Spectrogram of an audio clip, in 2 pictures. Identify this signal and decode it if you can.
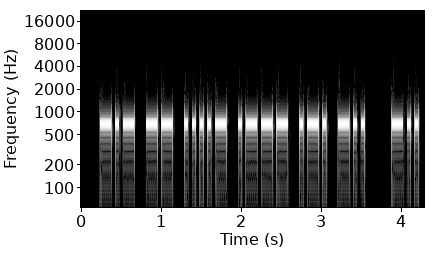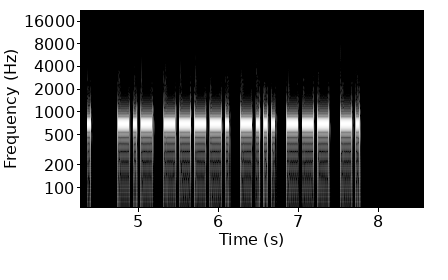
Morse code, heard as a keyed tone, about 25 wpm, 700 Hz. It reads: KM4JRD DE K9BON
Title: USA Callsign DE Callsign 25wpm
